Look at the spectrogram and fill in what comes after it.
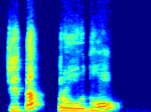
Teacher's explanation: जी रस्व त के ऊपर आघात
